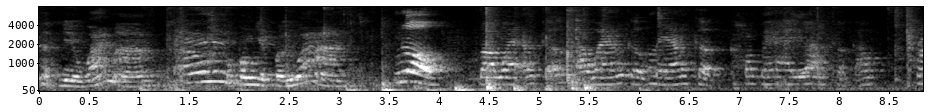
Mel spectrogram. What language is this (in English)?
Vietnamese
